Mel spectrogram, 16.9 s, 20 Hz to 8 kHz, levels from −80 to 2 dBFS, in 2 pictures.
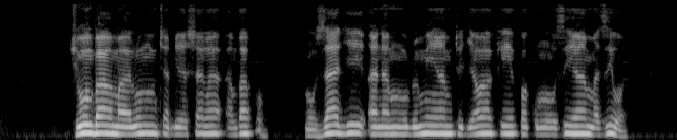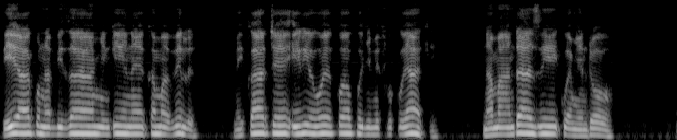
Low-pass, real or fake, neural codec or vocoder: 7.2 kHz; fake; codec, 16 kHz, 2 kbps, FunCodec, trained on LibriTTS, 25 frames a second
